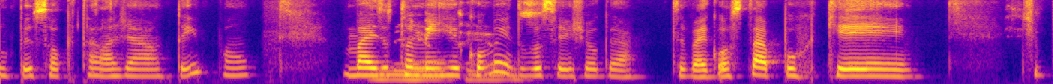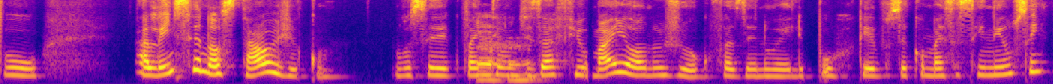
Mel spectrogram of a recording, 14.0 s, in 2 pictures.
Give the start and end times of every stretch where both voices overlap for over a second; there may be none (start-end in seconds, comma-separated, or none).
2.5-3.7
